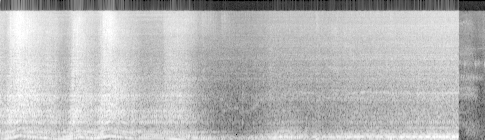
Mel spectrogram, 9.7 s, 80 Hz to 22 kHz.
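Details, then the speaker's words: BMW E36 with M52B30 swap, first start after EWS bypassed by jumpering power wires: fires first crank, revs up and down cleanly, settles into smooth, even idle with no knocks or misses; healthy. "And literally it just like fired like the first like crank."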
